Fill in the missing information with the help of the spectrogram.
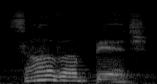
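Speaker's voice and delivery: slow, drawn-out groan of a curse; exasperated curse. Acted. Jasper told to climb back up, exasperated. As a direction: drag it out, fed up.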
